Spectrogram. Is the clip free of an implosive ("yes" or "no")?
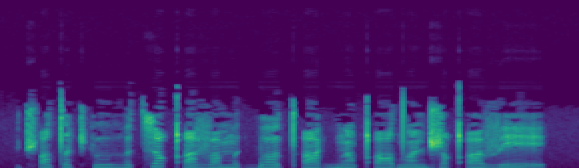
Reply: yes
